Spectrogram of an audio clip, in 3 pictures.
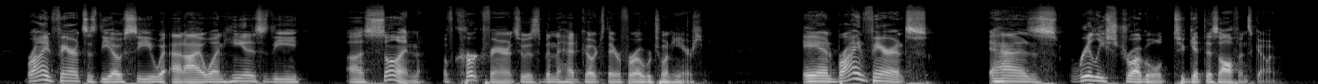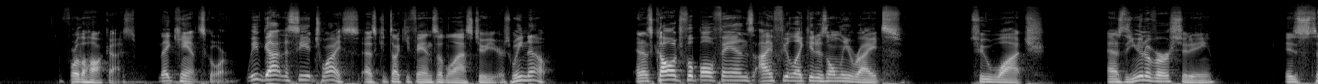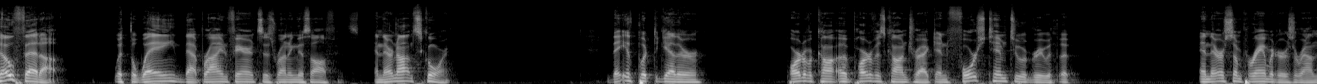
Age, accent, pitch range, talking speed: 20-39, American, 105-135 Hz, 180 wpm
